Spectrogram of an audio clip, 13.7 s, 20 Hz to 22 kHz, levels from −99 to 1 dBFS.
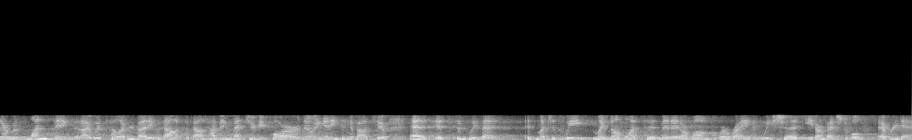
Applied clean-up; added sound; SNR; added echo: none; none; none; reverberation time 2.1 s.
